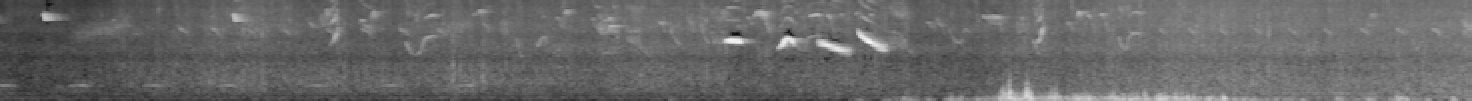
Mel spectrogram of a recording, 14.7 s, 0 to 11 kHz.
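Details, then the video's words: Green-winged saltator (trinca-ferro) singing the four-note 'boi' song style: a loud phrase of four slurred, rich whistles near the eight-second mark. Soft high chirps from other birds come first, then low rumbling noise follows. "Trinca 4 notas boi"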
